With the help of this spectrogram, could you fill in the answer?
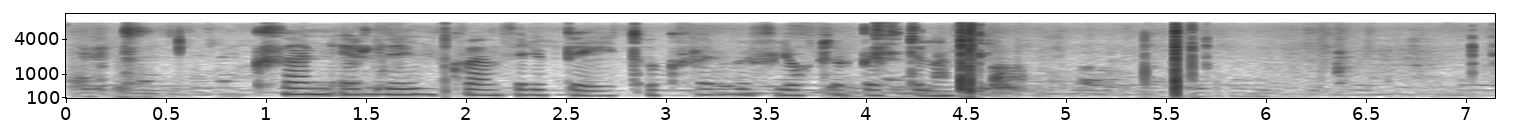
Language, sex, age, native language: Icelandic, female, 18-19, Icelandic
